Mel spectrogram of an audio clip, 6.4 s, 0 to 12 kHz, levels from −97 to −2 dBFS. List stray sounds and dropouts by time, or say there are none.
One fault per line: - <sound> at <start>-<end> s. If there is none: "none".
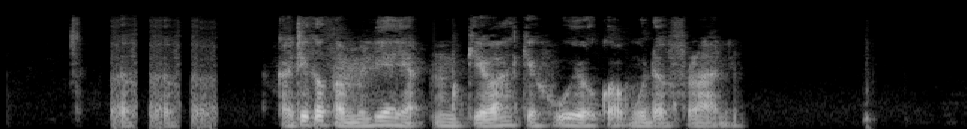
- laugh at 0.7-1.4 s
- whoosh at 5.7-5.9 s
